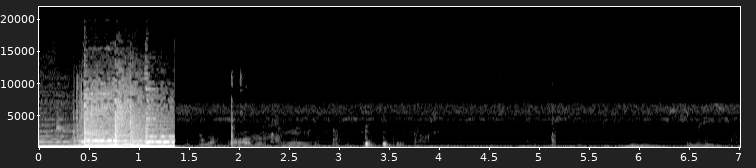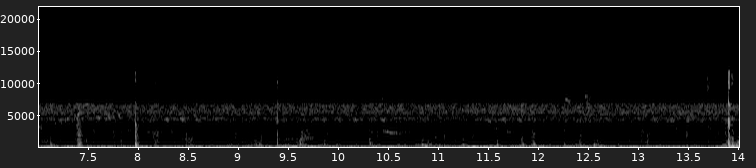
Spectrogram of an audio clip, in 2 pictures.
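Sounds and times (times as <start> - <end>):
high-pitched insect chorus: 1.4 - 14.0.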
